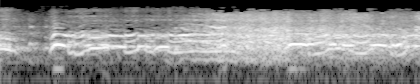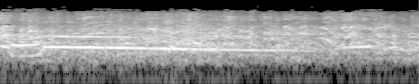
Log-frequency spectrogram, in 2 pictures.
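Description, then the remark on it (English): A man on a rock calls out to Gitche Gumee with long, wavering, wolf-like howls, one drawn-out cry sliding slowly downward in pitch, loud, with a murmur of other voices and chatter underneath. “He's crazy, howling like a wolf.”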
